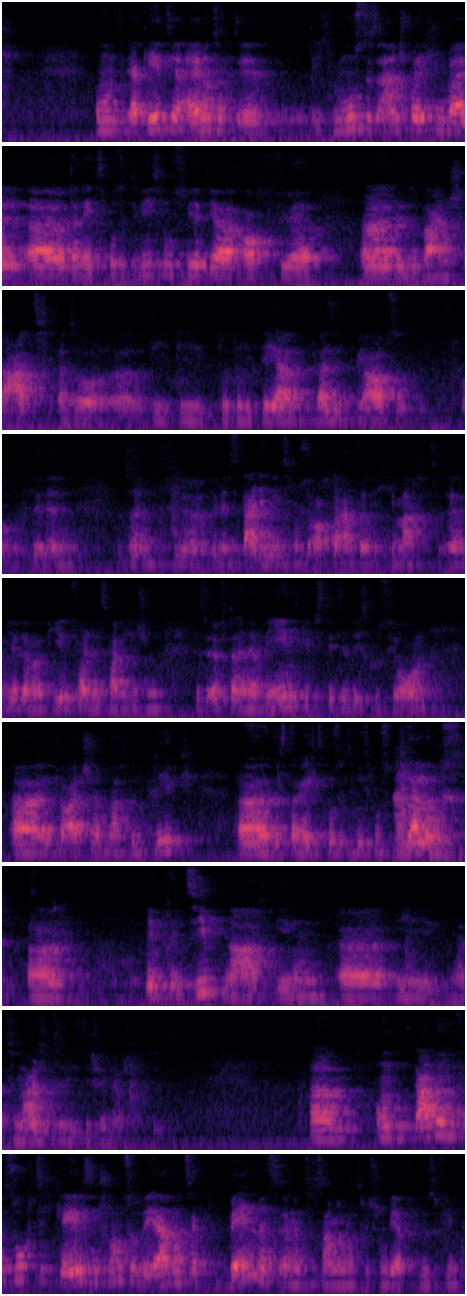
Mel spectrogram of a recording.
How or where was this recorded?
large echoing room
